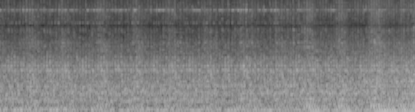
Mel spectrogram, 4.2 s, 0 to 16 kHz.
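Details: 4640 tractor diesel with a newly installed exhaust elbow and muffler gives a deep, steady rumble with an even firing beat, no knocks or rattles; normal diesel idle.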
